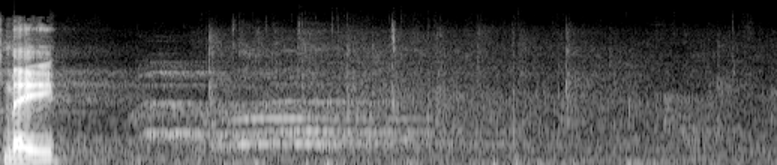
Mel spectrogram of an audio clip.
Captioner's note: crowd cheers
